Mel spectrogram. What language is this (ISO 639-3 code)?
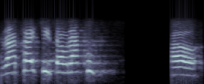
mai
